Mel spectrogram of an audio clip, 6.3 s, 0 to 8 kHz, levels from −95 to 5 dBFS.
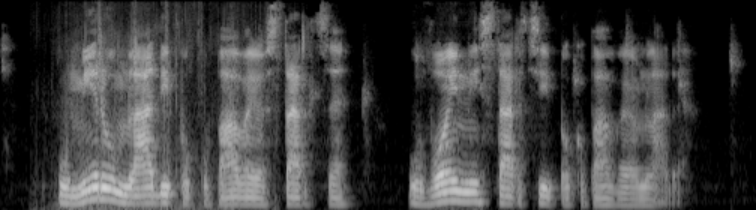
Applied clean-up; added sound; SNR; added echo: neural separator model SepFormer DNS4.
